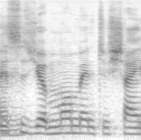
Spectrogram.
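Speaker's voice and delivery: normal talking voice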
